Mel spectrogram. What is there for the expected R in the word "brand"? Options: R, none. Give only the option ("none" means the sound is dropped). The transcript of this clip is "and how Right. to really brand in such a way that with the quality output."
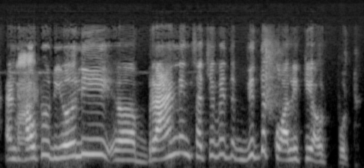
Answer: R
